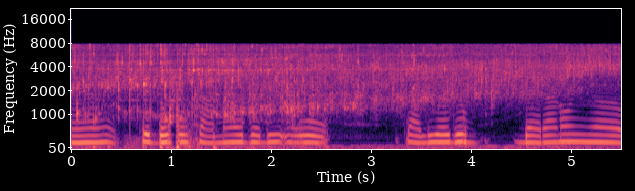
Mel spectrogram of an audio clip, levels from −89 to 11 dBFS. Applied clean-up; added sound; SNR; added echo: none; Liquid; 2 dB; none.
